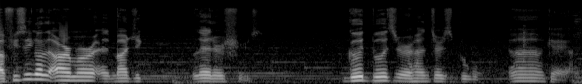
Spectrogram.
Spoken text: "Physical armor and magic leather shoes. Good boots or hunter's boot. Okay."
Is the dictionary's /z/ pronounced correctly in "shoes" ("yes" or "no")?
no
